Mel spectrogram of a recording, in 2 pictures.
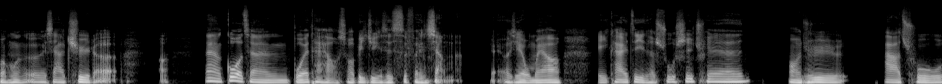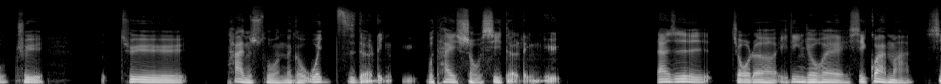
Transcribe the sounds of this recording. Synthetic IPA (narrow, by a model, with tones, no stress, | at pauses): ə˧˥ŋxwə˧˥ŋɤ˥ɕja˥˧t͡ɕʰy˥˩lə̰˩ | ɔ̰˨˩ | na˥˧kwɔ˥˩ʈ͡ʂʰə˧˦ŋpu˧˥xwe˥˧ɪ˥˩xɑ˨˩ʂ̩˧˥˧pi˥˩t͡ɕy˥nʂ̬ɻ̩˥˧sɹ̩˥˩fə˦˥nɕjɑ̰˨˩ŋma̰˨˩ | t̪we˥˩ɪʔə˞˧˥t͡ɕʰɛ˨˩wɔ˨˩mə˦njɑ˥˩ʊli˧˥kʰa˥ɪt͡sɹ̩˥˩t͡ɕi˨d̪ə˩˦ʂu˥ʂɻ̩˥˩t͡ɕʰɥɛ˥nʰ˥˧˩ | y˥˩ | t̪ʰa˥ʈ͡ʂʰu˥t͡ɕʰy˥˧ | t͡ɕʰy˥˧ | t̪ʰa˥˩nswɔ˨˩na˥˩ɡə˩wʔe˥˩ɪt͡sɹ̩˧˥d̪ə̰˨lḭ˨˩ŋy̰˥˩pu˧˥t̪ʰa˥˩ɪʂo˧˥ʊɕi˥˩d̪ə̰˨˩lḭ˨˩ŋy̰˥˩ | t̪a˥˧nʂɻ̩˥˩ | t͡ɕjo˨˩ʊlə˦i˧˥t̪i˥˧ŋt͡ɕjo˥˧ʊxwe˥˩ɪɕi˨˧˥kwa˥˩nma˩ɕ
